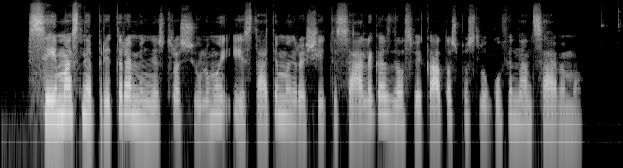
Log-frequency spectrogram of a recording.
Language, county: Lithuanian, Utena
